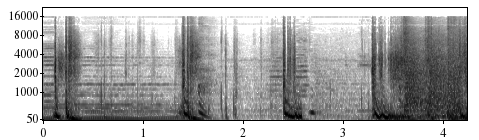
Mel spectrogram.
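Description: Film fight-scene punch sound effects: a series of heavy thuds and whacks, about one a second, each ending in a falling low boom. The busiest stretch is near the end.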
